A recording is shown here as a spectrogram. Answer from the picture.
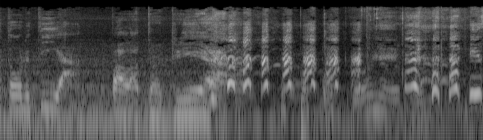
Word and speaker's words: para: It's para with an R. Pala tortillas. Pala or para? Para. With an R, para. You know how to roll your R, Josh? Yep. Put your, the tip of your tongue up behind your teeth, like in the roof of your mouth, and say a D.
